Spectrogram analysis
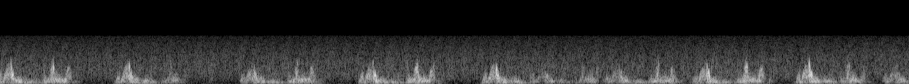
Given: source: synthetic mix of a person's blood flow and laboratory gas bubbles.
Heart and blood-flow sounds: Doppler ultrasound of blood flow; precordium
no bubbles
From the record:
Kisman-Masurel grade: 000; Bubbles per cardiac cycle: 0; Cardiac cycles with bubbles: 0%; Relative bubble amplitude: no bubbles discernible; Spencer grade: 0 (complete lack of bubble signals)

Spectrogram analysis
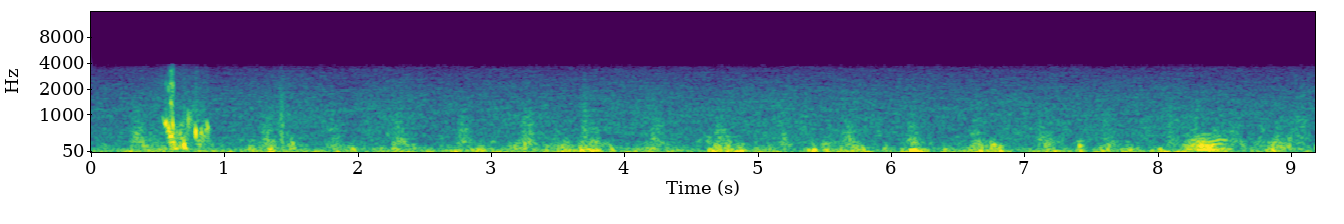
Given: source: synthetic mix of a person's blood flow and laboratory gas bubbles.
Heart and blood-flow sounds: Doppler ultrasound of blood flow; subclavian vein
0.52-0.90 s: bubbles
From the record:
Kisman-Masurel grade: 213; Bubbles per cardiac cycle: several, 3 to 8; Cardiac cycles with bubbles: 1 to 10%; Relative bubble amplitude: loud (0.450 to 0.775); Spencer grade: 1 (occasional bubble signal discernible with the cardiac motion signal, with majority of cardiac periods free of bubbles); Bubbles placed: anywhere in the cardiac cycle

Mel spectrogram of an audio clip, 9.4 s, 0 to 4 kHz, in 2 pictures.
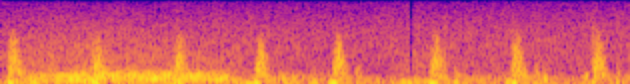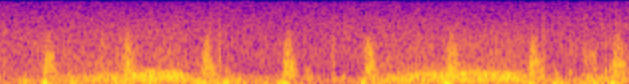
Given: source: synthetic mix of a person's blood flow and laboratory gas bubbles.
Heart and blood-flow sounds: Doppler ultrasound of blood flow; subclavian vein
8.96-9.01 s: bubbles
9.07-9.43 s: bubbles
From the record:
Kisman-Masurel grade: 211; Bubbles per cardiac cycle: several, 3 to 8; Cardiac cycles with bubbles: 1 to 10%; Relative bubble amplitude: barely perceptible (0.100 to 0.250); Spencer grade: 1 (occasional bubble signal discernible with the cardiac motion signal, with majority of cardiac periods free of bubbles); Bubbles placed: anywhere in the cardiac cycle

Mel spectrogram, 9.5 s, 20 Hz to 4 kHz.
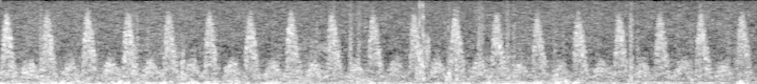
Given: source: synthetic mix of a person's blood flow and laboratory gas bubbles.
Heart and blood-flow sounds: Doppler ultrasound of blood flow; subclavian vein
5.18-5.38 s: bubbles
5.55-5.76 s: bubbles
From the record:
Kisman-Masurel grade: 213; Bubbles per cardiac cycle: several, 3 to 8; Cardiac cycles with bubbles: 1 to 10%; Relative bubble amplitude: loud (0.450 to 0.775); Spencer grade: 1 (occasional bubble signal discernible with the cardiac motion signal, with majority of cardiac periods free of bubbles); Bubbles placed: anywhere in the cardiac cycle

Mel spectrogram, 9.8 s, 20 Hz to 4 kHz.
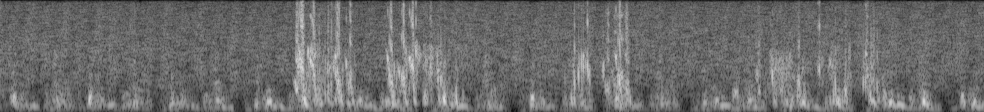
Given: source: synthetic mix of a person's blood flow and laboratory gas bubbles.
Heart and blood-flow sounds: Doppler ultrasound of blood flow; precordium
2.92-3.58 s: bubbles
3.84-4.67 s: bubbles
5.61-5.92 s: bubbles
6.00-6.33 s: bubbles
7.30-7.41 s: bubbles
7.55-8.12 s: bubbles
8.16-8.53 s: bubbles
8.61-8.96 s: bubbles
From the record:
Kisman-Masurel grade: 332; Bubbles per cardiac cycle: rolling drumbeat, 9 or more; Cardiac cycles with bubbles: 50 to 99%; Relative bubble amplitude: moderate (0.250 to 0.450); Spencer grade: 3 (all of the cardiac periods contain showers or single bubble signals, but not dominating or overriding the cardiac motion signals); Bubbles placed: anywhere in the cardiac cycle

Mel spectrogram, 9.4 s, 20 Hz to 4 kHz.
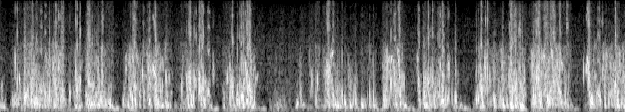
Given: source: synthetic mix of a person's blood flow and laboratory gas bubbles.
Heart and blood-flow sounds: Doppler ultrasound of blood flow; precordium
0.00-0.10 s: bubbles
0.15-1.71 s: bubbles
1.82-2.59 s: bubbles
2.70-3.24 s: bubbles
3.33-3.89 s: bubbles
4.47-4.54 s: bubbles
4.62-4.80 s: bubbles
4.83-5.67 s: bubbles
5.73-6.10 s: bubbles
6.25-6.90 s: bubbles
7.11-8.57 s: bubbles
8.71-9.39 s: bubbles
From the record:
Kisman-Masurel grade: 444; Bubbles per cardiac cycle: continuous sound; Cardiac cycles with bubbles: 100%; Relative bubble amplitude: maximal (0.775 to 0.999); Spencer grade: 4 (maximum detectable bubble signal sounding continuously throughout systole and diastole of every cardiac period, and overriding the amplitude of the normal cardiac signals); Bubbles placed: anywhere in the cardiac cycle

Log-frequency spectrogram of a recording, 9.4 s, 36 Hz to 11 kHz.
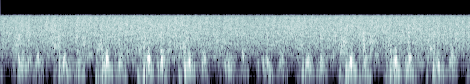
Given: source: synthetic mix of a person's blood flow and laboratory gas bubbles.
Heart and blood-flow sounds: Doppler ultrasound of blood flow; precordium
0.29-0.40 s: bubbles
0.53-0.64 s: bubbles
From the record:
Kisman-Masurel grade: 211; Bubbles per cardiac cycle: several, 3 to 8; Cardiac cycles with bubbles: 1 to 10%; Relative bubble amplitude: barely perceptible (0.100 to 0.250); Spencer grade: 1 (occasional bubble signal discernible with the cardiac motion signal, with majority of cardiac periods free of bubbles); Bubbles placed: anywhere in the cardiac cycle

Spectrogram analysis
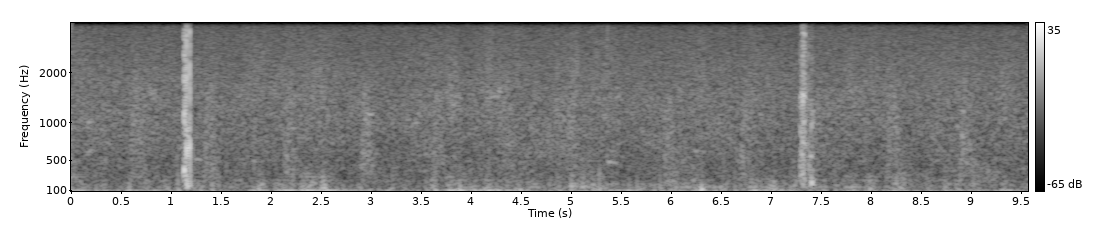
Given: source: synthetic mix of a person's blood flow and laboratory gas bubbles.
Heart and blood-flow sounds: Doppler ultrasound of blood flow; subclavian vein
1.11-1.23 s: bubbles
7.27-7.46 s: bubbles
From the record:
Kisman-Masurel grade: 123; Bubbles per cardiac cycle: 1 to 2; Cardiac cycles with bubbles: 10 to 50%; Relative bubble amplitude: loud (0.450 to 0.775); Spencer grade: 2 (many but less than half of the cardiac periods contain bubble signals, singularly or in groups); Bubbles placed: anywhere in the cardiac cycle

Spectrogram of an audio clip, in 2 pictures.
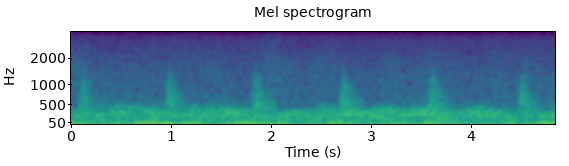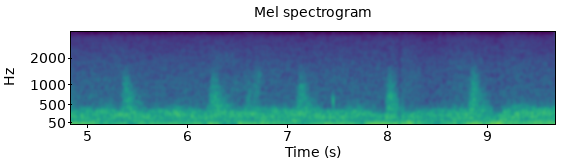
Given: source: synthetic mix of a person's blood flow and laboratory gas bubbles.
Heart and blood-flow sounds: Doppler ultrasound of blood flow; subclavian vein
6.57-6.74 s: bubbles
7.44-7.50 s: bubbles
From the record:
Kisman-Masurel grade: 111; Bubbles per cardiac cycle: 1 to 2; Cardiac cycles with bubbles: 1 to 10%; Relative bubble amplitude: barely perceptible (0.100 to 0.250); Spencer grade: 1 (occasional bubble signal discernible with the cardiac motion signal, with majority of cardiac periods free of bubbles); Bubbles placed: anywhere in the cardiac cycle

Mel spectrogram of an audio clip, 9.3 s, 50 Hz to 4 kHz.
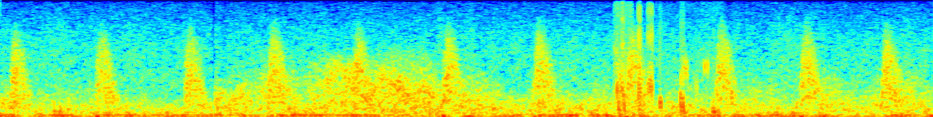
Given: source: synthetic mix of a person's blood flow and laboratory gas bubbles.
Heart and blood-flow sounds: Doppler ultrasound of blood flow; subclavian vein
6.13-6.33 s: bubbles
6.36-7.23 s: bubbles
From the record:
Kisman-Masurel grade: 222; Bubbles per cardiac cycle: several, 3 to 8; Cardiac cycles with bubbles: 10 to 50%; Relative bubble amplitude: moderate (0.250 to 0.450); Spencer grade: 2 (many but less than half of the cardiac periods contain bubble signals, singularly or in groups); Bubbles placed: anywhere in the cardiac cycle

